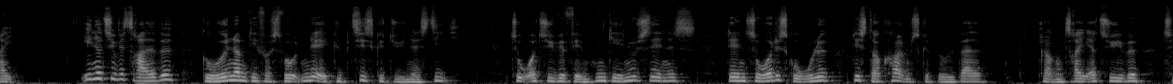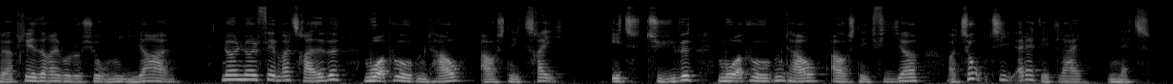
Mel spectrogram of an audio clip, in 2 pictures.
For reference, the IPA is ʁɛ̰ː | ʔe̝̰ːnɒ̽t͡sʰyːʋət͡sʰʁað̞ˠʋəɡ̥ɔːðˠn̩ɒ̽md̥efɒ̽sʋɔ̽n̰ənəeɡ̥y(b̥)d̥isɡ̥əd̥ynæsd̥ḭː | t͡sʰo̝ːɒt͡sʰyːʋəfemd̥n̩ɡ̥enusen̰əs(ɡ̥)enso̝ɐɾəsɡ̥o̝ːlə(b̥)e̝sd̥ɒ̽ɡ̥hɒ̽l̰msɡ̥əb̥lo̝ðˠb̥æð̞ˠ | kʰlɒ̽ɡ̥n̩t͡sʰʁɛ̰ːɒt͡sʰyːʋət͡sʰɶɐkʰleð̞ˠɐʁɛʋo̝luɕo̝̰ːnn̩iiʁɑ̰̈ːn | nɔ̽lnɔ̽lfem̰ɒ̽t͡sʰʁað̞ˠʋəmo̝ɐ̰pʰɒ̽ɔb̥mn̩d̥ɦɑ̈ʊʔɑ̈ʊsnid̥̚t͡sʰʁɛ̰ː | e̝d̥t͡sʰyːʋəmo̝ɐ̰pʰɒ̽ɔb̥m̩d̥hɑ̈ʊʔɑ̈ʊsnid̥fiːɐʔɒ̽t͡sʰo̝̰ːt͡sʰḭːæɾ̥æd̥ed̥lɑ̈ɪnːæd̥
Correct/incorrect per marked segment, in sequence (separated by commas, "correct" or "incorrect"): correct, incorrect, incorrect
